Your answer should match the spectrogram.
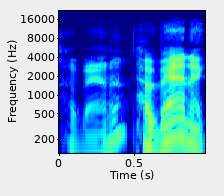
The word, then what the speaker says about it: Havana: At the American Embassy in Bahana, Cuba? Is that how it's pronounced? – Havana, Cuba.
